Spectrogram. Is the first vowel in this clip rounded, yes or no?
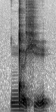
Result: no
